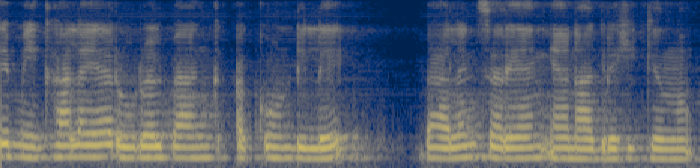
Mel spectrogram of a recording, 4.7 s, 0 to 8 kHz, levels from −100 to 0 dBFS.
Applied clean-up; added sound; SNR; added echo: neural separator model SepFormer DNS4.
